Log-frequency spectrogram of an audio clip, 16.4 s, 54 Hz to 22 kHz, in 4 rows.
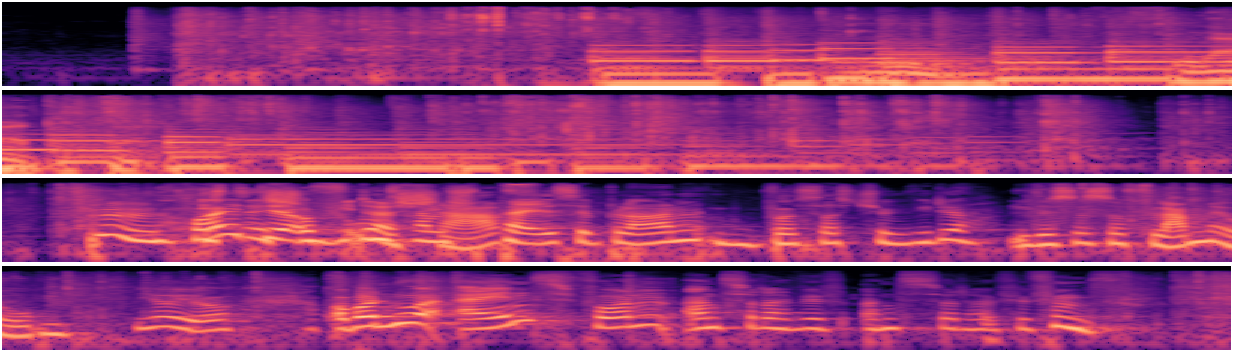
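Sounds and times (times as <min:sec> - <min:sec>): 
snack bag rustling and crinkling: 0:00.4 - 0:09.8, 0:11.8 - 0:13.8, 0:16.1 - 0:16.3
speech: 0:08.8 - 0:16.3.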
